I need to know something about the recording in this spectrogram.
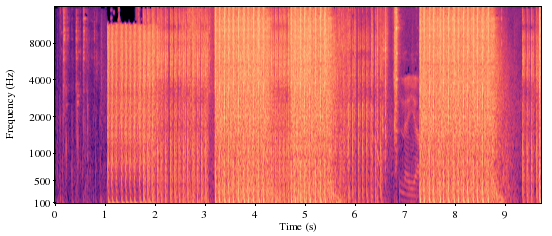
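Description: Rapid bursts of automatic gunfire rattle loudly.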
